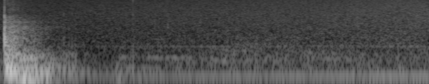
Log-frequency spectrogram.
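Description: A single knock at the very start, a hand striking the wooden lectern, dying away quickly. After it there is only the hiss of room tone with a faint steady hum.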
